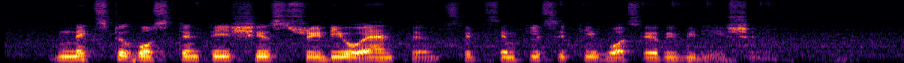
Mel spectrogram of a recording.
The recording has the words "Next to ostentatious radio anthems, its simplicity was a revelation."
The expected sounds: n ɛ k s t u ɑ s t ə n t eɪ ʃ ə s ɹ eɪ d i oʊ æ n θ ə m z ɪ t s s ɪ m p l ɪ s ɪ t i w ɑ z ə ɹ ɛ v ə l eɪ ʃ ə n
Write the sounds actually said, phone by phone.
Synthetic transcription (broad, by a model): n ɛ k s t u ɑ s t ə n t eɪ ʃ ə s ɹ eɪ d i oʊ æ n t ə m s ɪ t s s ɪ m p l ɪ s ɪ t i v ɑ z ə ɹ ɛ v ə l eɪ ʃ ə n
